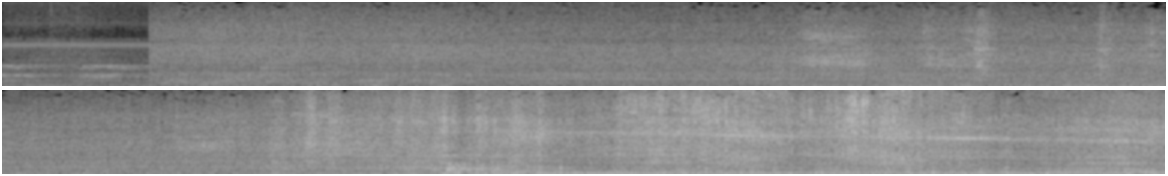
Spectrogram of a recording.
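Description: A train approaches on the tracks outdoors and rumbles louder as it passes close by.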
